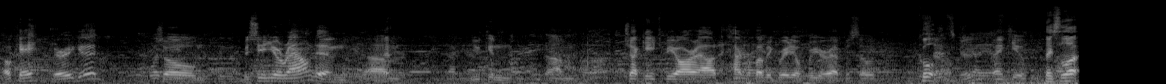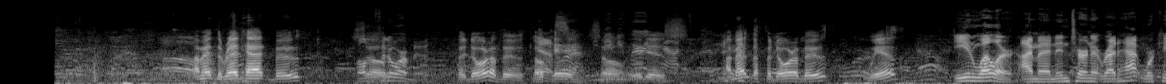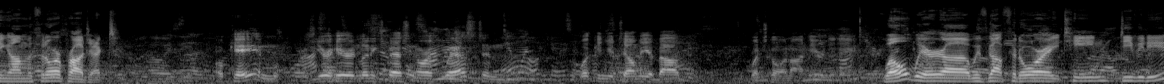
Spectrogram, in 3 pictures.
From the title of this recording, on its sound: On Location at LinuxFest Northwest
